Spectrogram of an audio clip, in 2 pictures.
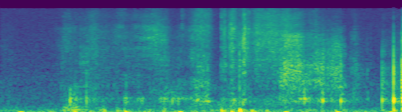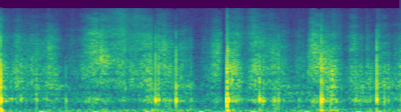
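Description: Long nails scratch across the front and back covers of a black hardcover notebook, making a steady, bright, dry rasping texture. Occasional sharp clicks stand out where a nail catches the cover.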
